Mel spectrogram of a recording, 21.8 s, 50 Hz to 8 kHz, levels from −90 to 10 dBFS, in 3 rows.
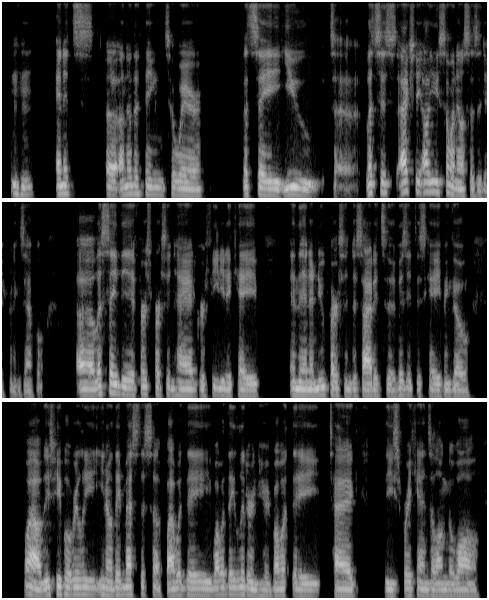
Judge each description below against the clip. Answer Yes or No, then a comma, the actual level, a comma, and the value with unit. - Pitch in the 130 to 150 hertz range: No, low, 100 Hz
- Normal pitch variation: Yes, average, 3.1 semitones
